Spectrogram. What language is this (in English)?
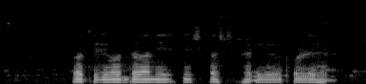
Bangla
